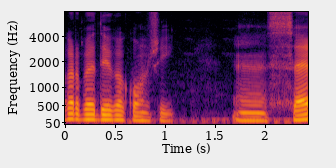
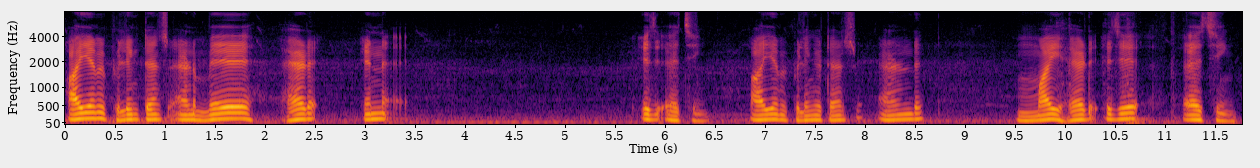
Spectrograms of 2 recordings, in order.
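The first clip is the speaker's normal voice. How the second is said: slow dictation read; 2 semitones higher, much slower than usual. Shown as a demonstration. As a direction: spell the sentence out slowly for the class. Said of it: "teacher reads sentence aloud slowly". (धीमे-धीमे, ज़ोर देकर पढ़ना)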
